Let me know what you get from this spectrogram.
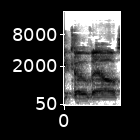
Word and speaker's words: Koval: Is your last name, you pronounce it Koval, correct? Koval? – I say Koval, so.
